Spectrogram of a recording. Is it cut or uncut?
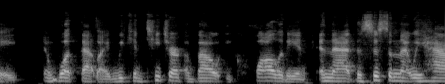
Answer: cut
